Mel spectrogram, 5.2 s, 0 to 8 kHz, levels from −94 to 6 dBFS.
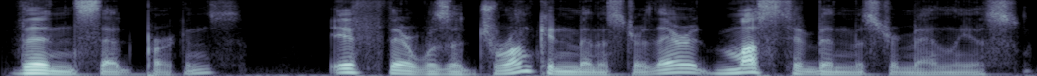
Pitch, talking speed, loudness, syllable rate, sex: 100 Hz, 185 wpm, -23 LUFS, 5.0 syllables/s, male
